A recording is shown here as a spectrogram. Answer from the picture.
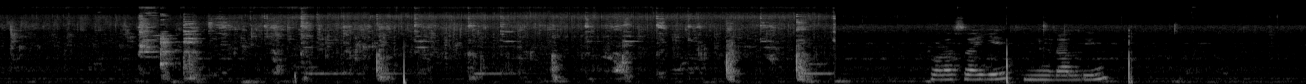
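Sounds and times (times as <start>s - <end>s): onions sizzling in hot oil: 0.0s - 8.4s
metal spatula scraping pan: 1.4s - 8.4s.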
